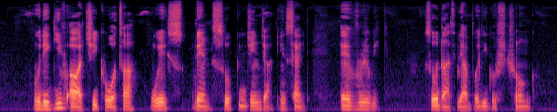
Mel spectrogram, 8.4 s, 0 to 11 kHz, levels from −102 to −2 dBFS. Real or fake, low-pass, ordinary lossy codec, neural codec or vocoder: real; none; none; none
